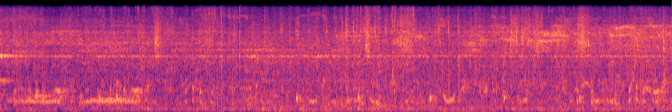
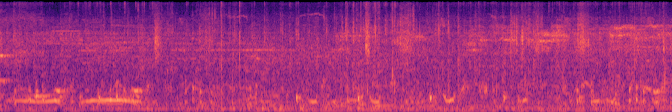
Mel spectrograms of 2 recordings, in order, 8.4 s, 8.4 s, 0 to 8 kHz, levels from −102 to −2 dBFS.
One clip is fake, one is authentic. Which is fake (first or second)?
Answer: first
